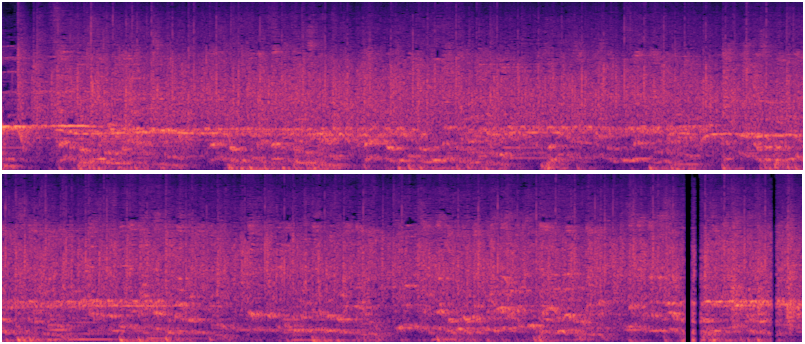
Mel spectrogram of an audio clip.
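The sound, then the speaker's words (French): Applause and cheering from a standing church audience, a dense, loud and sustained roar of clapping mixed with crowd voices that barely varies for the whole stretch. “Je veux que quelqu'un qui soit fou et qu'il se tient pour acclamer”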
